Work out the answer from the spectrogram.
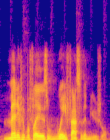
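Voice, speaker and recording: Loud background music plays over this muffled recording of a male streamer talking through a game. His voice sits at a medium pitch and moves briskly as he mutters and repeats phrases in laid-back livestream commentary.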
